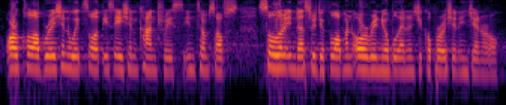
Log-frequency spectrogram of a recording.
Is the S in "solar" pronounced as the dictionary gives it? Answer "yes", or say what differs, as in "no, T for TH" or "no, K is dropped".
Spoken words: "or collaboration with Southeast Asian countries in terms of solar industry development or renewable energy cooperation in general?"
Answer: yes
